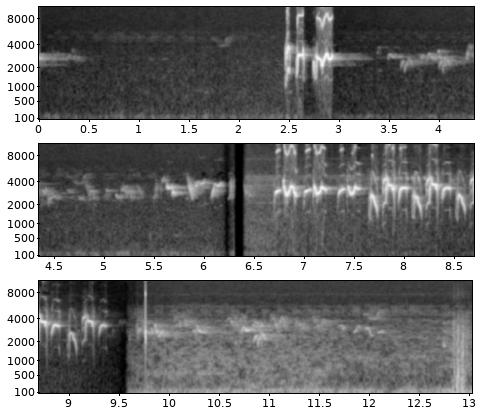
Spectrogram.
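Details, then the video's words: Sooty-headed bulbul singing hard as wild bulbuls become noisy around it: a loud chirped burst, then a run of rapid bubbly chattering notes, ending in rough broadband rustling noise. "Burung kutilang gacor ..sampai kutilang liar jadi ramai"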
